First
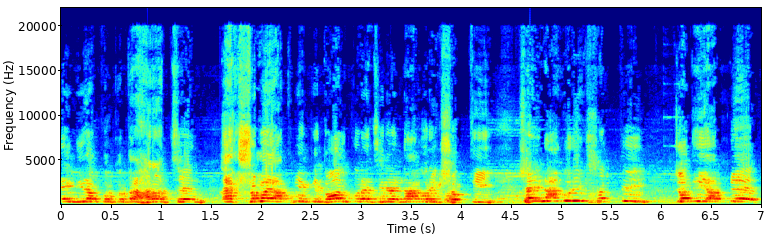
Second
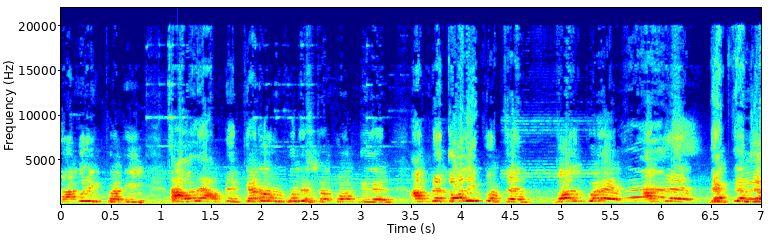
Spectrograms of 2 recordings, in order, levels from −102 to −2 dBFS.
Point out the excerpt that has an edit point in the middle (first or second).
first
